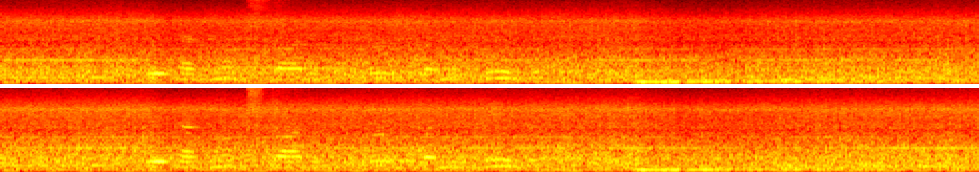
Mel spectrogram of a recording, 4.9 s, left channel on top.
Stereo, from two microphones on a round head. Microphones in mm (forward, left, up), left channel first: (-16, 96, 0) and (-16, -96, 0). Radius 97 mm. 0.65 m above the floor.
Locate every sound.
0.6 s a woman speaking: 60° right (ahead or behind), 2.0 m; by 3.1 s 35° right (ahead or behind), 3 m
3.2 s a splash: 75° left (ahead or behind), 4 m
